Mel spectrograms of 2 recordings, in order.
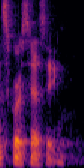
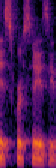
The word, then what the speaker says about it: Scorsese: And for me, Scorsese, I'm going to say his name both ways, all the ways, the whole time. I can't be consistent about Scorsese. I'm probably going to say Scorsese. That's what I grew up saying. Scorsese, I think, is how you actually pronounce his name, but I can't do it.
